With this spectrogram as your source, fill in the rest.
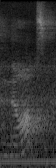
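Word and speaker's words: snRNP: They actually bind to a specific protein to form a small nuclear riboucle protein particles which are pronounced as nerves.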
